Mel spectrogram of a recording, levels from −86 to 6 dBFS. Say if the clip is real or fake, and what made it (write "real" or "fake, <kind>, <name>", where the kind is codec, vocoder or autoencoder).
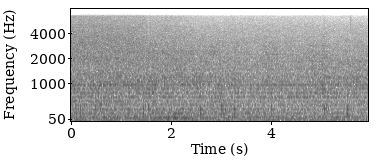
real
